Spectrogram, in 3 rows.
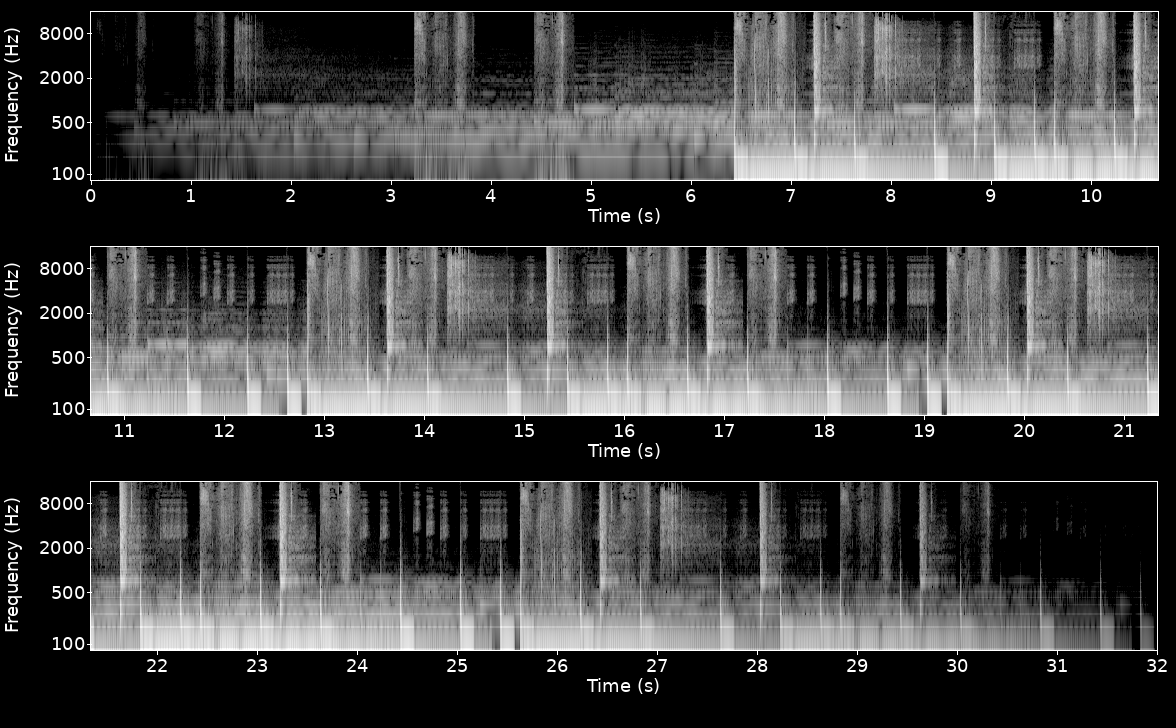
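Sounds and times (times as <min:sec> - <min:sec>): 
organic foley drums: 0:06.4 - 0:23.8, 0:24.4 - 0:30.2.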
